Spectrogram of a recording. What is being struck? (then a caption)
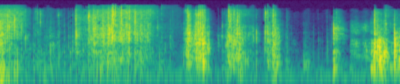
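Glossy paper magazine. Hands turn and smooth the wrinkled pages of a crumpled glossy paper magazine. Bright, dry crinkling and rustling come in irregular bursts with brief quiet gaps and almost no low end.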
